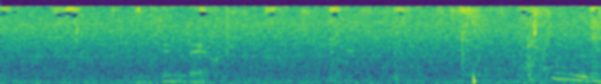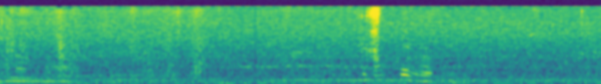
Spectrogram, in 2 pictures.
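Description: Older men talk casually nearby outdoors.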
